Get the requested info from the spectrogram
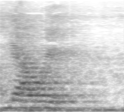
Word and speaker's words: Yahweh: Pag sa Bible nyo, nakita nyo yung capital letters, N-O-R-D, capital letters, the Lord. Sa Hebrew language, Yahweh yan, yung Y-H-W-H. Sinalin sa English, yun ang bigkas, Yahweh.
